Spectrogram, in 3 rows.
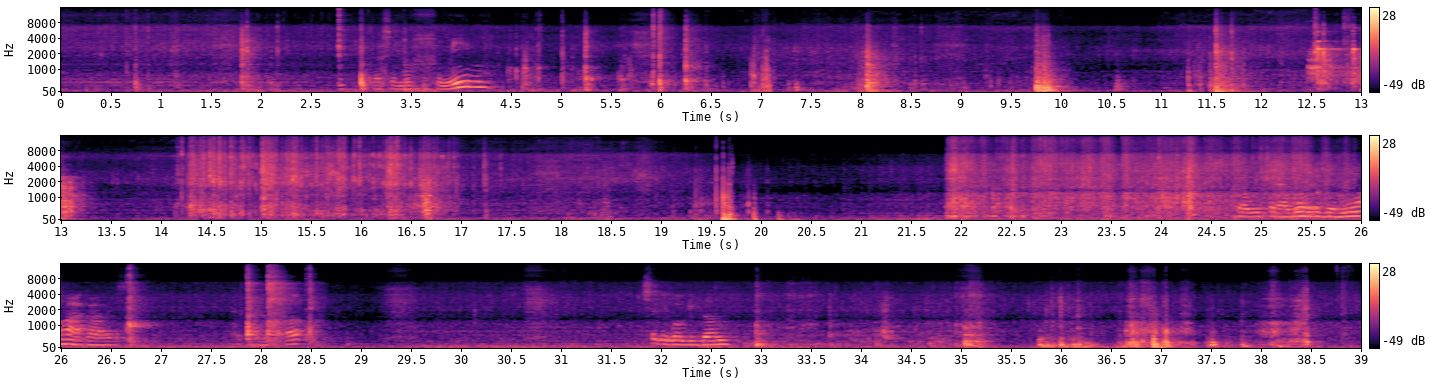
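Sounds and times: steady hiss: 0.0 - 27.9, 28.6 - 35.8
water boiling in pot: 0.0 - 39.0
glass jars clinking: 12.5 - 13.3.

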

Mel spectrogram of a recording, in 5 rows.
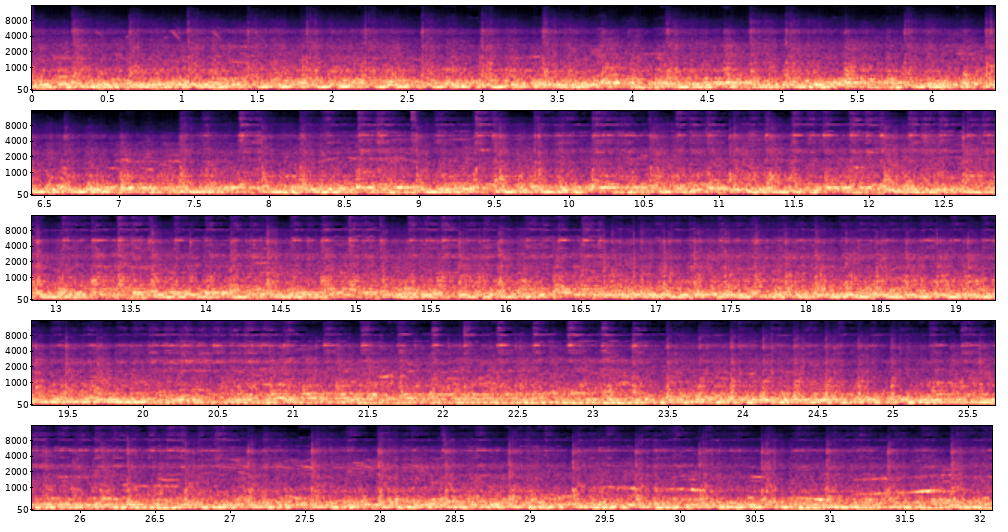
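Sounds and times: rhythmic drumming on barrels: 0.0 - 32.0.

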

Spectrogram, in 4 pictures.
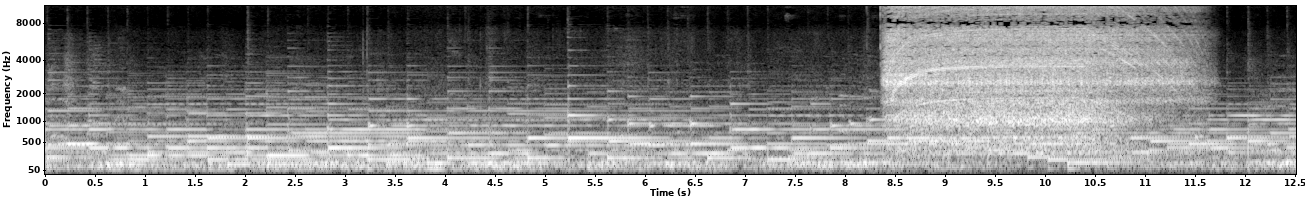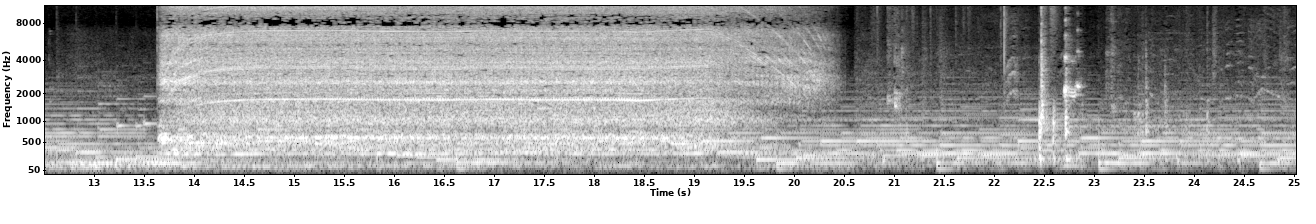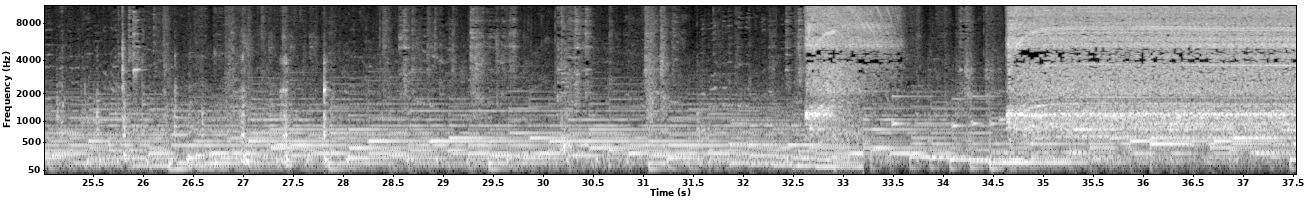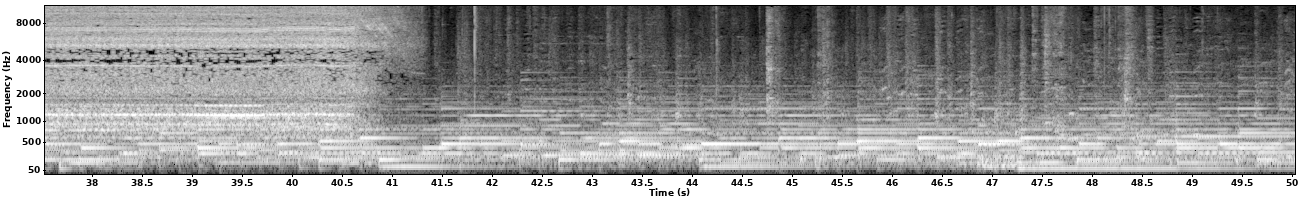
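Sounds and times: electric drill whining under load: 8.3 - 11.7, 13.6 - 20.5, 32.6 - 33.7, 34.6 - 41.3.

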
